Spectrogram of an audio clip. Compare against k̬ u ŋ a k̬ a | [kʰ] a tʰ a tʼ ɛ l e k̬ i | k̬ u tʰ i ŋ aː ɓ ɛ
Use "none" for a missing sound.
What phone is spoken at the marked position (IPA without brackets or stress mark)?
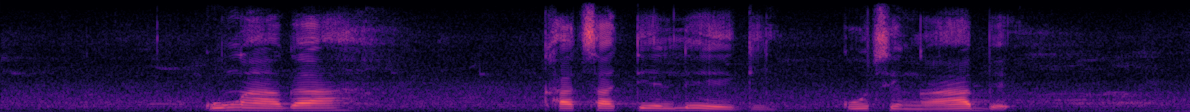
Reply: kʰ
